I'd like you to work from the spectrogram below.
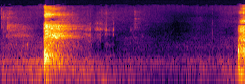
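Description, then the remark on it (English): A girl coughs twice, a sharp burst followed by a brief quiet stretch, then a second cough that is cut off at the end; no one speaks. “Cough in the middle of my recording.”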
